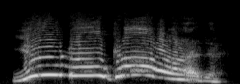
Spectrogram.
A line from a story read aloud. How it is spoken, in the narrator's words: He's yelling at me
